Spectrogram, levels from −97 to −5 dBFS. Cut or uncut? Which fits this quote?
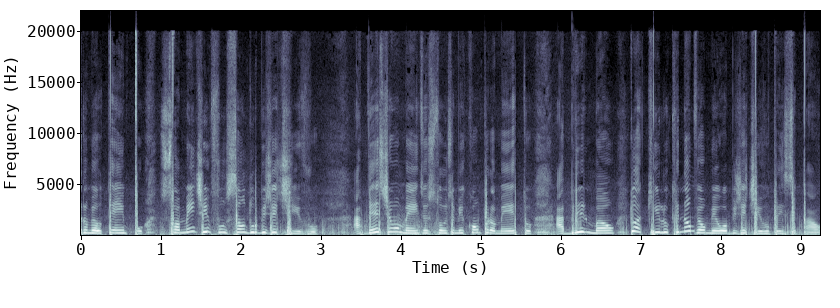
cut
